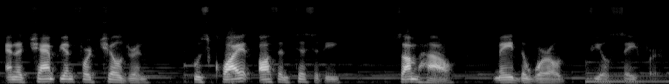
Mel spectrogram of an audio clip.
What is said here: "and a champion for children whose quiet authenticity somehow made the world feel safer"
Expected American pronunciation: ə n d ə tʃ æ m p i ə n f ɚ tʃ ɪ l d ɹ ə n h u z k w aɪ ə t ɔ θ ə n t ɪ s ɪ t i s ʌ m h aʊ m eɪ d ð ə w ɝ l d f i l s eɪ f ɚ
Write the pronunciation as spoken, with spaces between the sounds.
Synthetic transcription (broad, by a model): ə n ə tʃ æ m p i ə n f ɚ tʃ ɪ l d ɹ ə n h u z k w aɪ ə t ɔ θ ə n t ɪ s ɪ t i s ʌ m h aʊ m eɪ d ð ə w ɝ l d f i l s eɪ f ɚ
